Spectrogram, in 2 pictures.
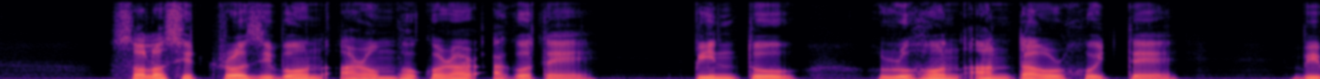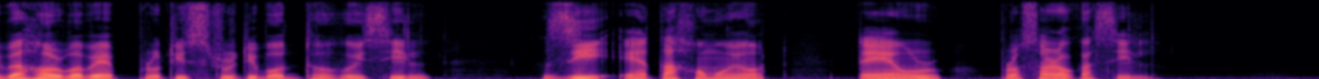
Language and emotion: Assamese, neutral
